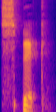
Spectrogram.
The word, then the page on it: spick: American English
